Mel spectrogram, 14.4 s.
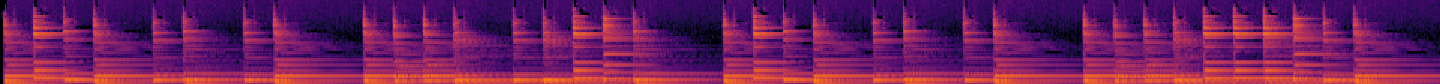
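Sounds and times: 
guitar: 0.0s - 14.3s.

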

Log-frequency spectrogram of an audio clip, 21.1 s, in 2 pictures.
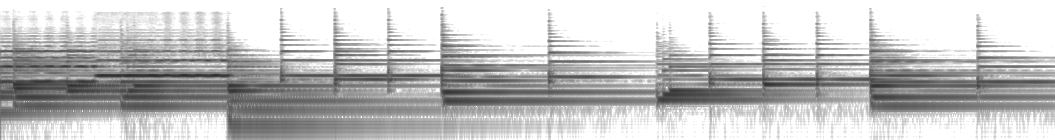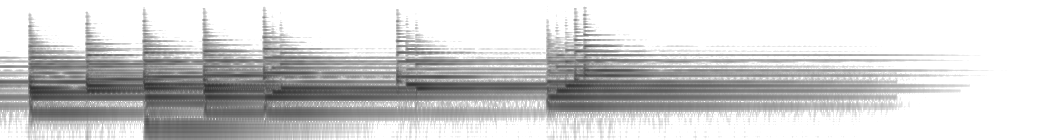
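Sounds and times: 
flute: 0.0s - 3.1s
harp: 0.0s - 20.0s.

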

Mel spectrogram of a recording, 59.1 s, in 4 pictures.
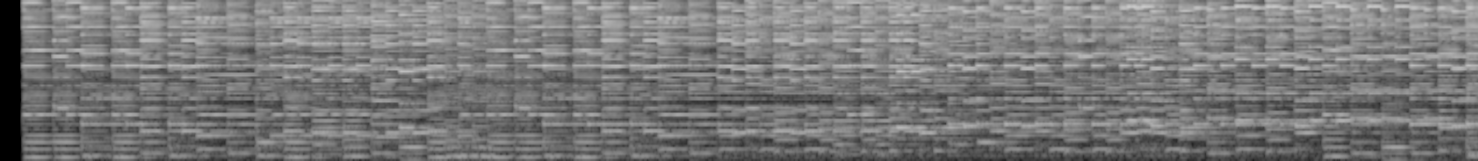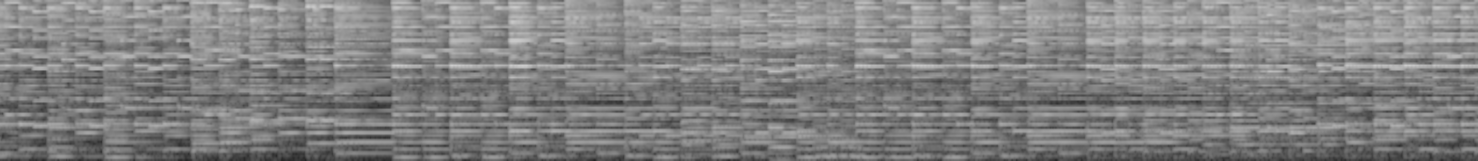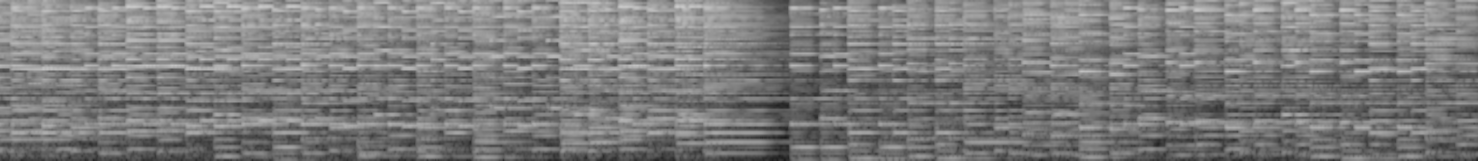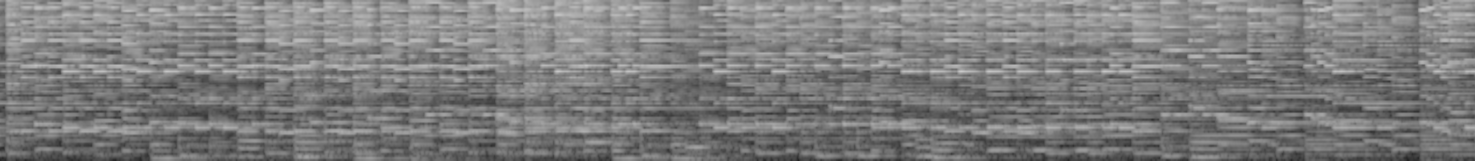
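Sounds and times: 
baroque piece on harpsichord: 0.2s - 59.0s.

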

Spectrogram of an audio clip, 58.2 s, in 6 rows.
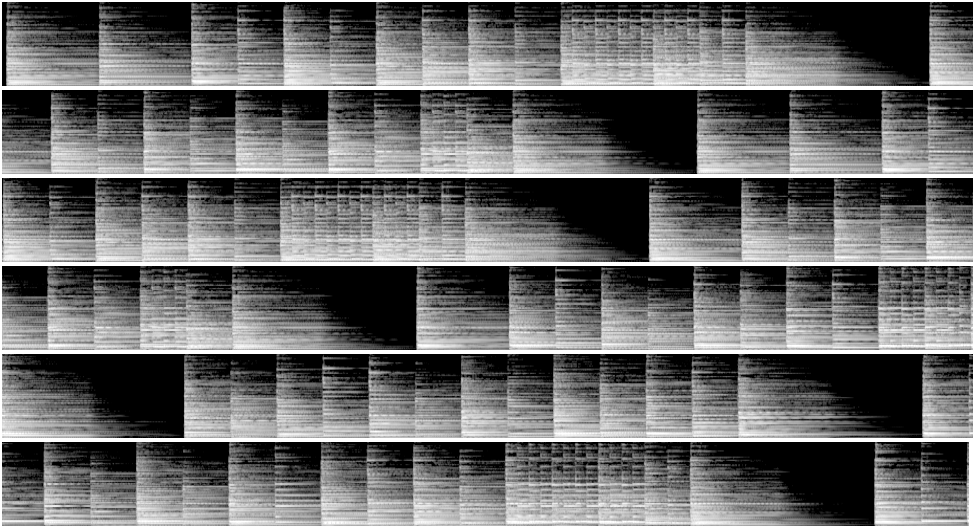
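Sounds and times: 
chorale for piano: 0.0s - 58.2s.

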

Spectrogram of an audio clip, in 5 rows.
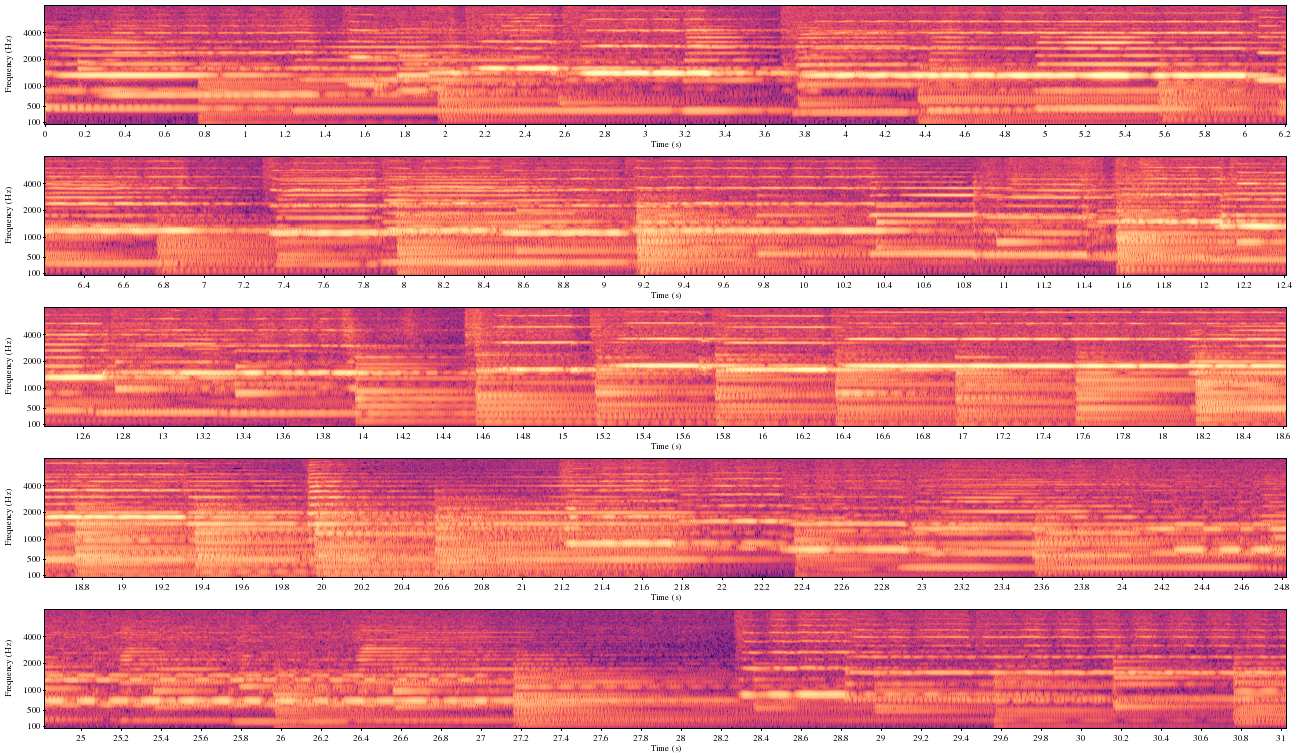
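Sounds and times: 
clarinet in a trio: 0.0s - 31.0s
flute in a trio: 0.0s - 31.0s
piano in a trio: 0.0s - 31.0s.

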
